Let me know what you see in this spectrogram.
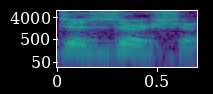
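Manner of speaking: emphasizing the word 'desertion'. Long John, chosen captain by the lads, answering the captain, stress on 'desertion'. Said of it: "laying a particular emphasis on the word desertion".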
